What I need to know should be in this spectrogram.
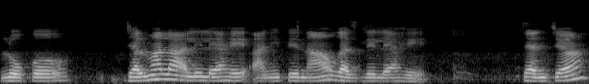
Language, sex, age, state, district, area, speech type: Marathi, female, 30-45, Maharashtra, Amravati, urban, spontaneous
